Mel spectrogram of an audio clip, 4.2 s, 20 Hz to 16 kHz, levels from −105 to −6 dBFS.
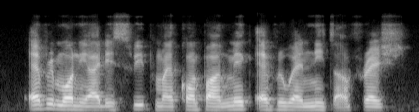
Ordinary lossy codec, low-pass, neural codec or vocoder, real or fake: Opus, 32 kbps; 7.2 kHz; codec, 16 kHz, 4 kbps, X-Codec, WavLM features, trained on Multilingual LibriSpeech; fake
